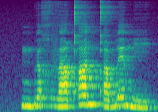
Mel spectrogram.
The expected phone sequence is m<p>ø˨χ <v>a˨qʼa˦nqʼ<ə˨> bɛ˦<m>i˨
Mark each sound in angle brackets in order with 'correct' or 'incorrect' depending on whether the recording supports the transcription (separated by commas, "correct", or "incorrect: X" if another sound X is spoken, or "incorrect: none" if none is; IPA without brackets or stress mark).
incorrect: b, correct, correct, correct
